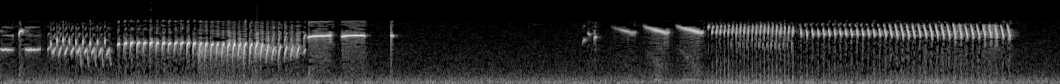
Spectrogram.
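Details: Canary song made of varied tours: lower buzzy rolls and a rolling trill, a brief pause, then quick downslurred whistles and a long, very high, fast trill.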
